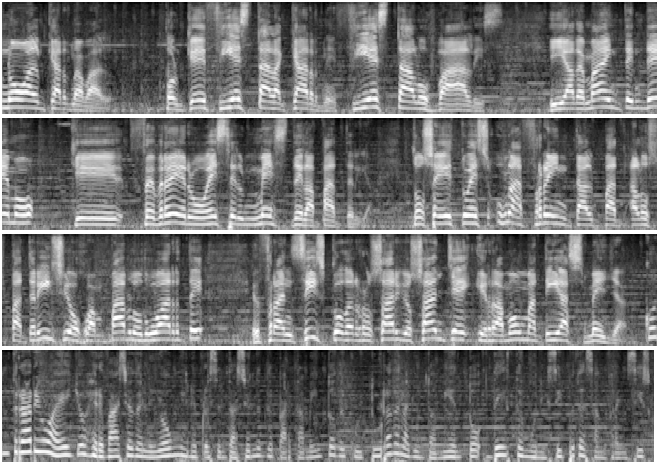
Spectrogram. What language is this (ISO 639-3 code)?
spa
